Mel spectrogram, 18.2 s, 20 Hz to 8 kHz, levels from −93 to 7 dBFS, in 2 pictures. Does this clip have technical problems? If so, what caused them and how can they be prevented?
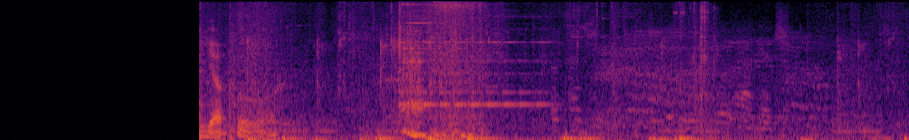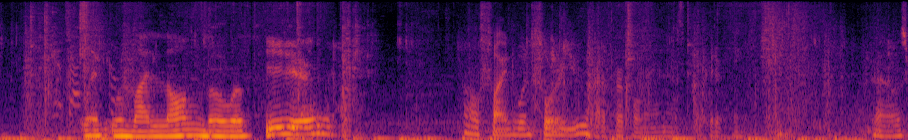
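Yes. Cut-off start, 0 to 1.99 s: capture began late, so the sound opens abruptly out of digital silence mid-sound, with no natural attack. Start recording a moment before the source begins.

Short concealed packet loss, 11.37 to 11.41 s and 12.58 to 12.62 s: about 20 ms of data never arrived, so the receiver extrapolated the preceding sound, leaving a brief smear. Improve network reliability or enable forward error correction.

Short stall from a late packet, 11.59 to 11.62 s and 12.22 to 12.27 s: packets arrived 16 and 25 ms late, so the jitter buffer held the sound slightly too long before resuming. Use a steadier connection or a larger jitter buffer.

The G.722 call path leaves nothing above 8 kHz.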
